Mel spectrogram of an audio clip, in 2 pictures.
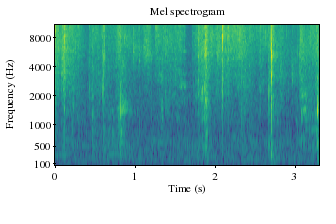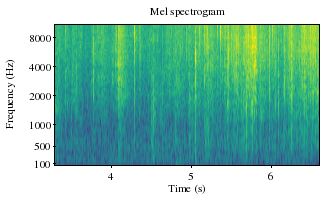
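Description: Thin plastic card sleeves and bags crinkling as trading cards are handled and shuffled, with scattered light clicks and rustles, getting busier near the end.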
